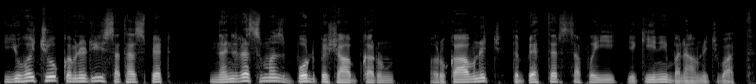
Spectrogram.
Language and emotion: Kashmiri, neutral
